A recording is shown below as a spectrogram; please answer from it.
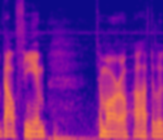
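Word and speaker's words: Valtheim: balthy and god balheim i got it the pronunciation val theme tomorrow i'll have to do that tomorrow i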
